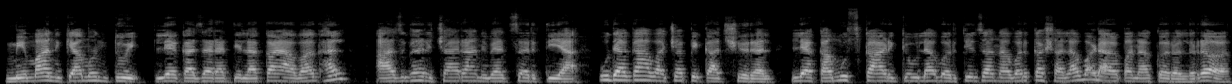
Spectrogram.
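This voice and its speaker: A man's voice: on the high side, measured pace, fairly bright tone. A man voicing a teasing, gossiping village man, in a serialized audio novel. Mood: mocking.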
